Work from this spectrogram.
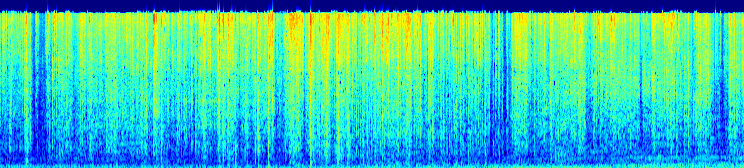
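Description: A thin sheet of white crumpled tissue paper is held in the fingertips and twisted, pulled and gathered, producing a steady stream of soft, dense crinkling and crackling. The sharp, bright crackles come in quick irregular bursts over a quiet low hum throughout.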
